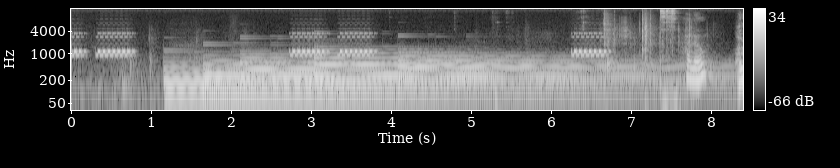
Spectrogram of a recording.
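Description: A telephone bell rings in repeated short bursts, a pause between each pair, with a held musical tone and soft background score running beneath, then the ringing stops and a brief voice is heard.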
